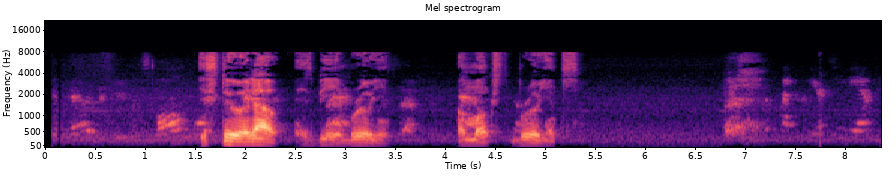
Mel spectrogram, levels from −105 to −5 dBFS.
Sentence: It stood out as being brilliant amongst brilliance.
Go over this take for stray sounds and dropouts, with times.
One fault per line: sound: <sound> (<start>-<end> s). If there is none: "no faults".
no faults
